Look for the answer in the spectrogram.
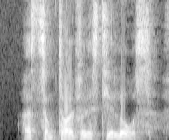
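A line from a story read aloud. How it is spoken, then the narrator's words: Gruff demanding voice. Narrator (German): verlangte er mit barscher Stimme zu erfahren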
